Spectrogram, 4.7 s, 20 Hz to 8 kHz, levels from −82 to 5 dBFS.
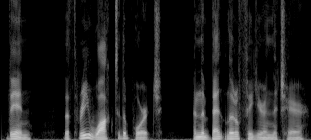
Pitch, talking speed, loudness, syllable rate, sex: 105 Hz, 195 wpm, -22 LUFS, 5.3 syllables/s, male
